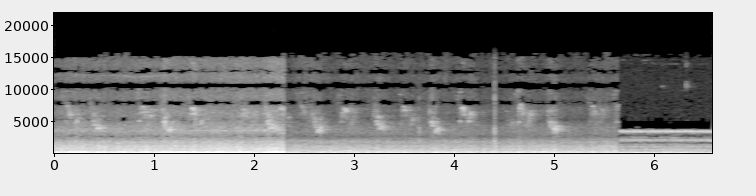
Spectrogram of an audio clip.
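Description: Steady rushing background noise with small birds chirping about twice a second. Near the end the chirps stop and a steady humming drone of held tones takes over.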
